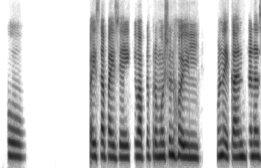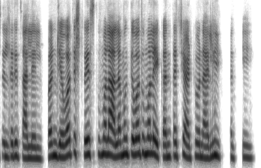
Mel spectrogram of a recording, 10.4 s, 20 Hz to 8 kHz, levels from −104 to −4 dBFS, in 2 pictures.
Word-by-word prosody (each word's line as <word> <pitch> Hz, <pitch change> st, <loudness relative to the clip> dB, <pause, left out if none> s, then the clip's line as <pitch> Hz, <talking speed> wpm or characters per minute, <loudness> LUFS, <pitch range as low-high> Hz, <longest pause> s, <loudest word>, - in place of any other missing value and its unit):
हो. 230 Hz, -3 st, -4 dB, 1.3 s
पैसा 235 Hz, +1 st, 0 dB
पाहिजे 215 Hz, -1 st, 0 dB
किंवा 230 Hz, +2 st, -3 dB
आपलं 220 Hz, +2 st, -4 dB
प्रमोशन 230 Hz, +2 st, +1 dB
होईल 215 Hz, -3 st, +2 dB, 0.4 s
म्हणून 245 Hz, +2 st, +1 dB
एकांत 220 Hz, +1 st, 0 dB
नसेल 230 Hz, -1 st, -2 dB
तरी 230 Hz, +1 st, -1 dB
चालेल. 200 Hz, -2 st, -2 dB
पण 230 Hz, +2 st, +3 dB
जेव्हा 225 Hz, +2 st, +3 dB
ते 295 Hz, -, -2 dB
स्ट्रेस 260 Hz, -1 st, +1 dB
तुम्हाला 265 Hz, 0 st, +3 dB
आला, 230 Hz, 0 st, +4 dB
मग 265 Hz, +2 st, +4 dB
तेव्हा 270 Hz, 0 st, +4 dB
तुम्हाला 280 Hz, -1 st, +3 dB
एकांताची 225 Hz, +2 st, -1 dB
आठवण 225 Hz, +1 st, -2 dB
आली 210 Hz, +5 st, +1 dB, 0.3 s
नक्की. 205 Hz, 0 st, -11 dB
230 Hz, 145 wpm, -20 LUFS, 215-245 Hz, 1.3 s, आला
